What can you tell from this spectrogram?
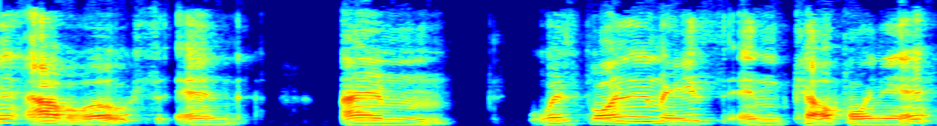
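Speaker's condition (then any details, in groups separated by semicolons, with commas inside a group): Cerebral palsy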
